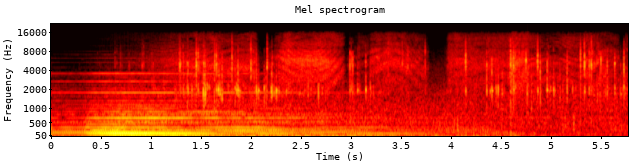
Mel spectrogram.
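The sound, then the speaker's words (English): An aerosol spray paint can hisses in steady bursts, fairly loud, with a low hum underneath, then short sputtering sprays toward the end, as graffiti is sprayed on the wall of a shop. “Gadget, Meggie and Banjo spray misspelled graffiti on the wall of the shop Sean was banned from”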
